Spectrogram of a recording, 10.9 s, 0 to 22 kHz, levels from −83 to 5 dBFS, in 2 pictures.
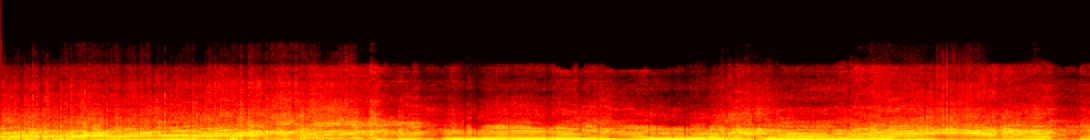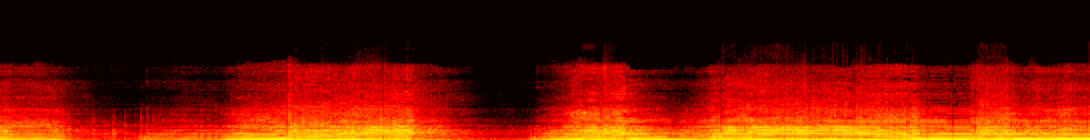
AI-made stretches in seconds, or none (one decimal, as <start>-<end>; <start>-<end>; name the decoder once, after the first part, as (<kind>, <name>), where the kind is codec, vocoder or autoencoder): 0.0-9.6 (codec, DAC); 10.3-10.9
